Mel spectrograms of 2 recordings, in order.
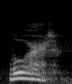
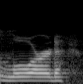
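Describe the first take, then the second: First: It sounds earnest and pleading. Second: It sounds sarcastic and eye-rolling. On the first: He is sincerely begging for clarity. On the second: He is mocking the vague answer. "Thomas rolled his eyes and said"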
